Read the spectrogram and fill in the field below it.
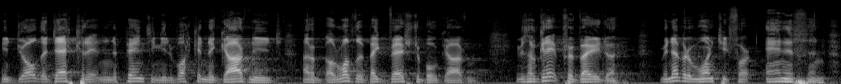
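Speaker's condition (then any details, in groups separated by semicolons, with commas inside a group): Cleft palate and cleft lip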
